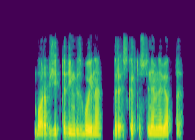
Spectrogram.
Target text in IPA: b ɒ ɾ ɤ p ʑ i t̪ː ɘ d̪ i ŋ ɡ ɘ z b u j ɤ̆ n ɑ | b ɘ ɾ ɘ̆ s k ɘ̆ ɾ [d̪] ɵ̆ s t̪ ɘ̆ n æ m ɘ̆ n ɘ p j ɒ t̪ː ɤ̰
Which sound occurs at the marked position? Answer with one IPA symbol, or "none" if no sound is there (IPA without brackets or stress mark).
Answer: t̪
